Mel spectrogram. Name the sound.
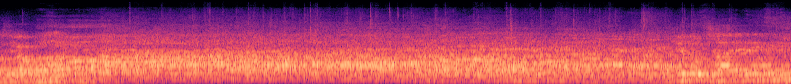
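audience applause and cries of wah at a poetry recital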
